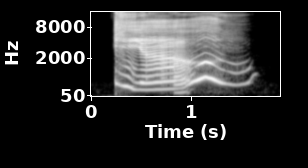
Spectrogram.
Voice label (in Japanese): いやぁん！, システムボイス; リクエストシステムボイス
